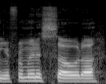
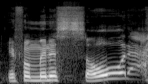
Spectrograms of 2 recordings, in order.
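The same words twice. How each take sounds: First: Said in the usual way. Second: Exaggerated Minnesota accent, drawing out the name; mock Minnesota accent. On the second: Teasing northerners who can't hide where they're from, hammed-up Minnesota accent. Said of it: "your accent's gonna give you up".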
